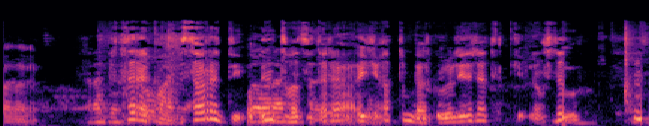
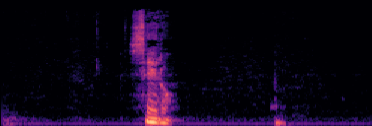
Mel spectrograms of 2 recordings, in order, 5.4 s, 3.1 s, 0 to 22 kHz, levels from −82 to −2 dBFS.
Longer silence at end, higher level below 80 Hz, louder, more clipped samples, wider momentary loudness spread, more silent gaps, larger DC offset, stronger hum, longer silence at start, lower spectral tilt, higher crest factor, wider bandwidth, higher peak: second, 0 s vs 0.7 s; about the same, -58 dBFS vs -56 dBFS; about the same, -23 LUFS vs -22 LUFS; neither; second, 15 LU vs 21 LU; neither; neither; neither; second, 0.05 s vs 1.1 s; second, -3 dB/octave vs -5 dB/octave; about the same, 22 dB vs 22 dB; second, 11.5 kHz vs 16 kHz; first, -2 dBFS vs -6 dBFS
